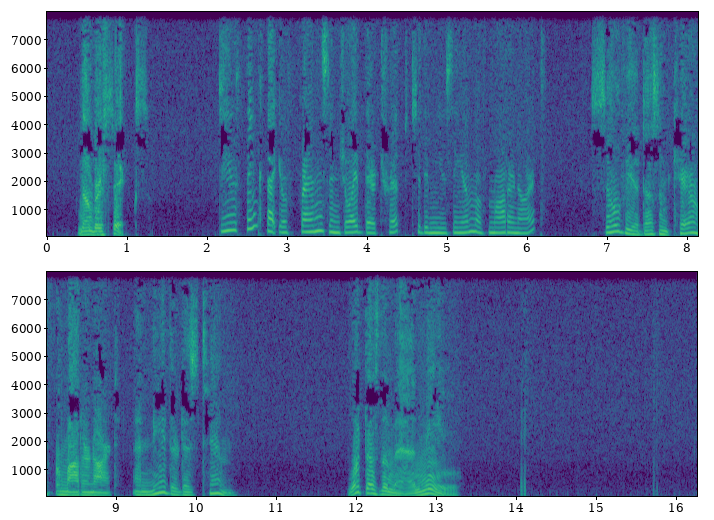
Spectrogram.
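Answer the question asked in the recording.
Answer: Neither Sylvia nor Tim likes modern art, so they didn't enjoy it.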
